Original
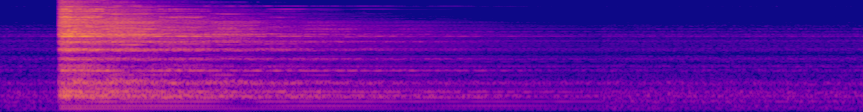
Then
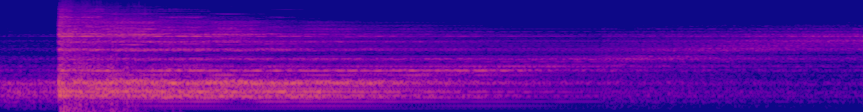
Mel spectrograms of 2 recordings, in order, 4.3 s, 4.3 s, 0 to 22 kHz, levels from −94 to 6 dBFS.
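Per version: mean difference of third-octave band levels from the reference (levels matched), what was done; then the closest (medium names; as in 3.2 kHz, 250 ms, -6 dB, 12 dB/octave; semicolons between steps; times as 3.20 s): 9.5 dB: band-pass sweep 900 Hz -> 4.8 kHz, 1.53–4.11 s; one-sided clip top -37.5 dBFS; compression 10:1, threshold -47 dBFS, peak gain reduction 13.5 dB; trim +13 dB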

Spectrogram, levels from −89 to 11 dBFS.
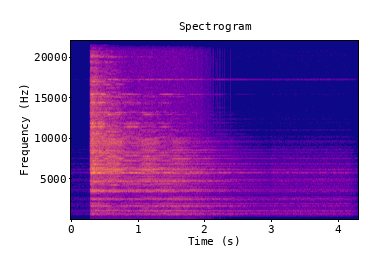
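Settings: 7.0 dB: Bessel high-pass 1.1 kHz, order 4; level rider gain up to 16 dB; in parallel at -11 dB: bit crusher 5-bit; on the sum: trim -1.5 dB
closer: second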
